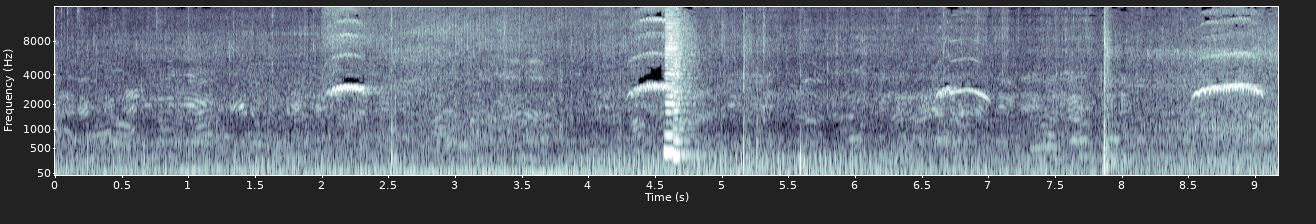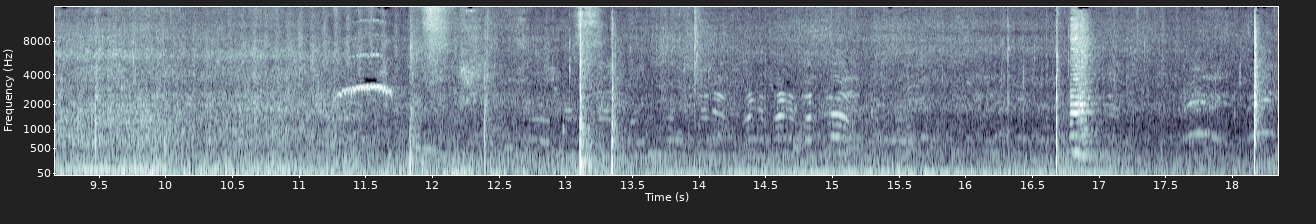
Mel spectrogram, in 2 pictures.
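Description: Fireworks stock in a burning shop going off: sharp bangs at irregular intervals, the loudest about four and a half seconds in and a quick pair around thirteen seconds, with short rising-and-falling whistles between them. People talk and laugh over a low steady rumble.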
